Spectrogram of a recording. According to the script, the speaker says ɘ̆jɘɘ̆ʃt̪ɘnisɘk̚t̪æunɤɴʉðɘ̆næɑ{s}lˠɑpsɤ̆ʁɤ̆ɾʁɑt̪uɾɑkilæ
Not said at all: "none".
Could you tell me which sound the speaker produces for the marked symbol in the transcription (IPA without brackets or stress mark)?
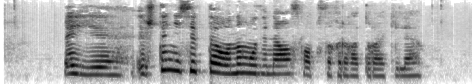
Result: s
